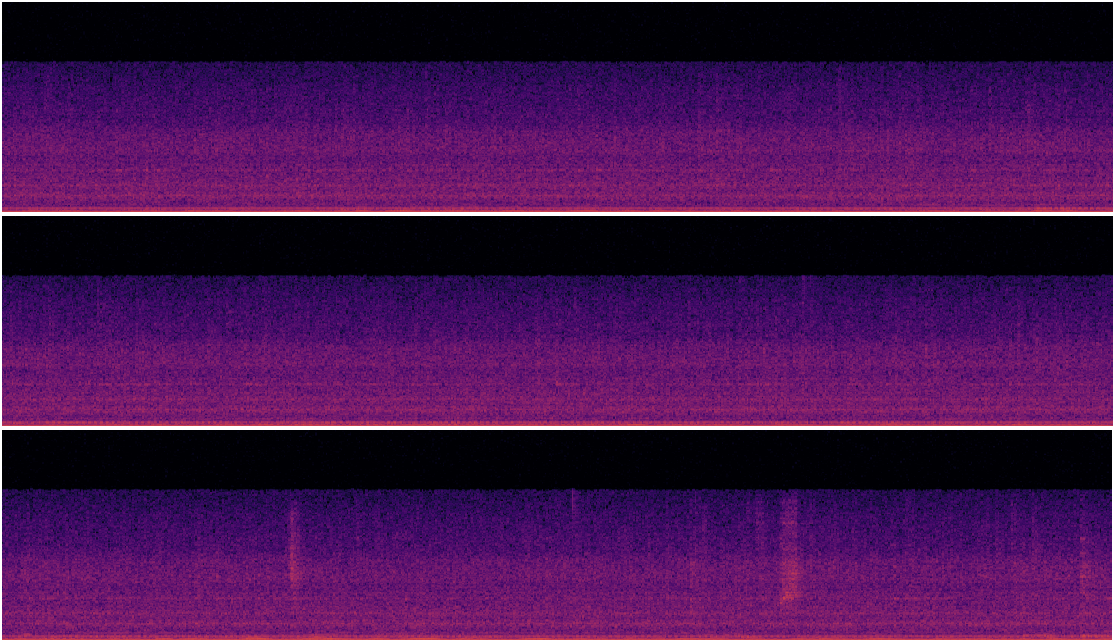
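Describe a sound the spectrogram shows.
Music plays from a television.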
